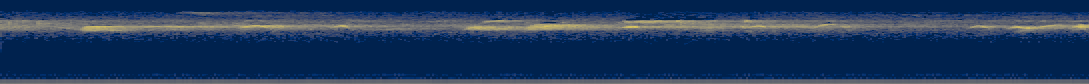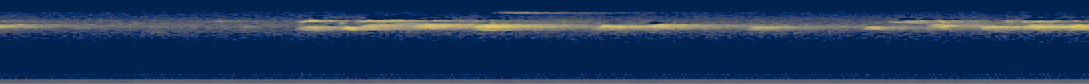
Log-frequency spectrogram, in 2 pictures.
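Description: Small birds chirping and calling in quick, overlapping high notes, busier and louder from about seven seconds in.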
